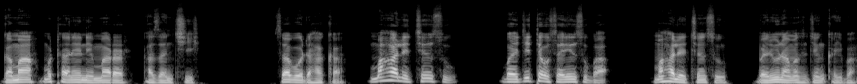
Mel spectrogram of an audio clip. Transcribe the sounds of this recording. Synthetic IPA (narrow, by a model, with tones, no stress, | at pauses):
ɡɐ˨ma˦mʊ˦taː˨neː˦neː˨mɐ˦ɽɐ˨rʔa˨zɐ˦nt͡ʃiː˦ | sɐ˦boː˨da˨ɦa˦ka̰˨ʔ | mɐ˦ɦa˨lɪ˨t͡ʃːɪ˦nsu˨ | ba˨jd͡ʒi˦ta˨wsɐ˨jɪ˦nsu˨ba˦ʔ | mɐ˦ɦa˨lɪ˨t͡ʃːɪ˦nsu˨ | ba˨jnuː˦na˨mɐ˦s̬a˨d͡ʒɪ˦ŋkʼa˦jba˦ʔ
